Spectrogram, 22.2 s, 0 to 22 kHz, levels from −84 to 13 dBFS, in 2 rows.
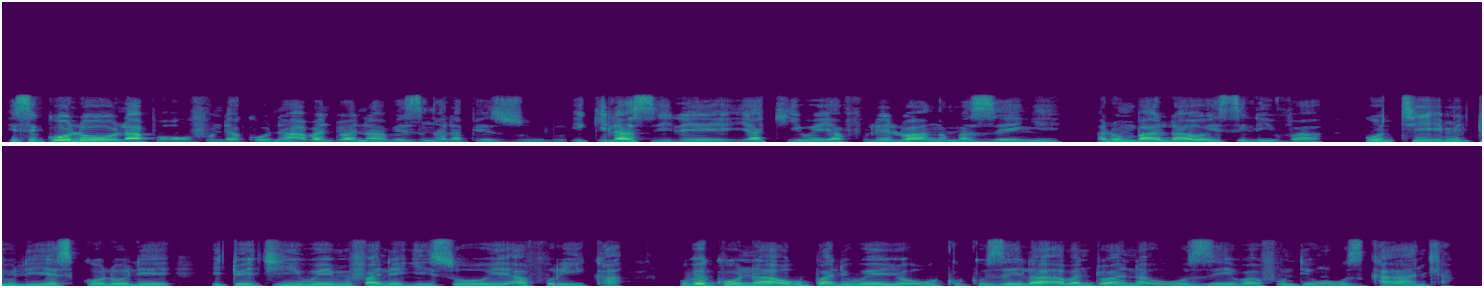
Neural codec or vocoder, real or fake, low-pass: none; real; 7.2 kHz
